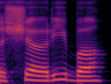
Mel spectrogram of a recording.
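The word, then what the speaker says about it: شرب: here this right and don't stretch anything right it's a ba so shariba shariba and it's not like that would be wrong right it says it's a shariba now it's very important to know that right because if you start stretching it you'll actually get the wrong sound and that's not this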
